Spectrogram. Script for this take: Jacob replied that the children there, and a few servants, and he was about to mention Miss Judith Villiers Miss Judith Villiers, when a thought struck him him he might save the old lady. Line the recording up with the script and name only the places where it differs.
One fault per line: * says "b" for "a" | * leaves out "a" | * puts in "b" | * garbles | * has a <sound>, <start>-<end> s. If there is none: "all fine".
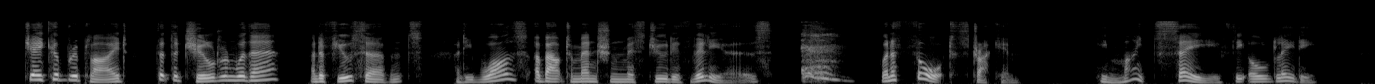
* puts in "were"
* leaves out "Miss Judith Villiers"
* has a throat clearing, 8.0-8.6 s
* leaves out "him"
